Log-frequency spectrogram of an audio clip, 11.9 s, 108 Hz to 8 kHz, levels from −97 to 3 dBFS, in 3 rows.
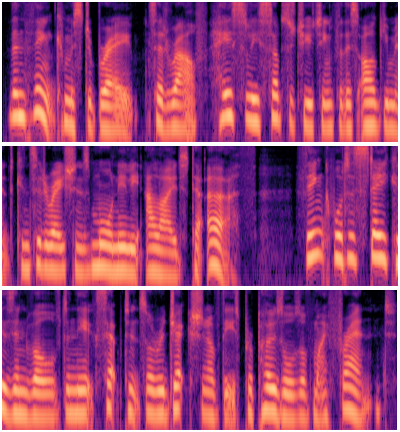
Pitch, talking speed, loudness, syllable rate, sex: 190 Hz, 170 wpm, -18 LUFS, 5.3 syllables/s, female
